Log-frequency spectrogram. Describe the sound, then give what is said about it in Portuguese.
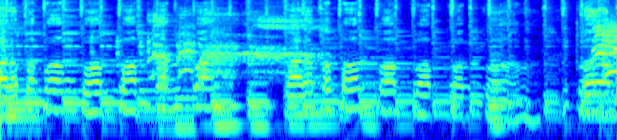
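A voice imitates a chicken's clucking in quick, choppy bursts, loud, set against a dense, continuous musical backing, as part of a chicken dance. “É a dança da galinha.”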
